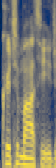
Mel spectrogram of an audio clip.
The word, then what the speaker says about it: Kiribati: This is called, it's spelled Kiribati, just like Kiribati is spelled Kiribati. But T-I in their language is S. There is no S in their alphabet, so they use T-I for that sound. So this is called Christmas Island, which if you look at the spelling, it's K-I-R-I-T-I-M-A-T-I, which is like Christmas.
